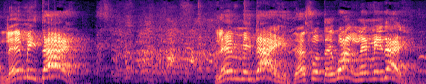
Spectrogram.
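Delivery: mock wailing, pitched high; dramatic drunk uncle. Drunk uncle refusing to come inside, mock wail. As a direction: whine it like a self-pitying drunk. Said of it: "I was like".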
